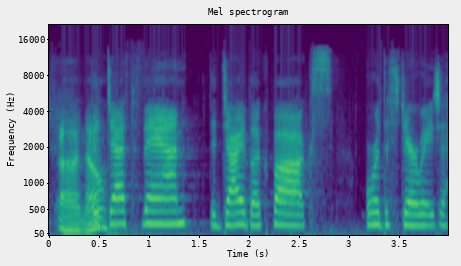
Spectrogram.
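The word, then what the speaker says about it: dybbuk: Kevorkian's death fan, the Diebuck box, I think is how you say it, Diebuck box, which is a box that like has spirit inside, and the stairway to hell.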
